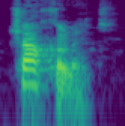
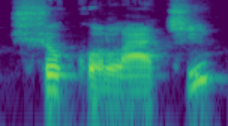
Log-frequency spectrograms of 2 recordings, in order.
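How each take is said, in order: First: "chocolate" as CHOK-lut; English "chocolate", hit the first syllable; English first-syllable stress. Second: Slow "chocolate", sho-ko-LA-tchi; measured Portuguese "chocolate", all four syllables clear. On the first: Teacher showing where English stresses, CHOK-lut "chocolate". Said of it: "Olha onde você estressou". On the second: Teacher setting up the comparison, slow Portuguese "chocolate". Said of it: "de português de chocolate". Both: Shown as a demonstration.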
